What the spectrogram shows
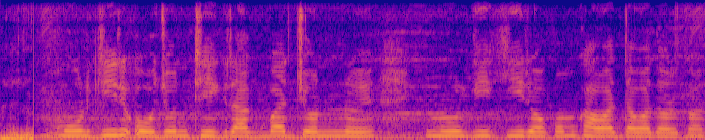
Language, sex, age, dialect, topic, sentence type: Bengali, female, 18-24, Rajbangshi, agriculture, question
